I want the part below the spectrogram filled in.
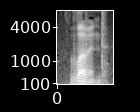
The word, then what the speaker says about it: LOVEINT: It's spelled L-O-V-E-I-N-T, Lovent, for Love Intelligence.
